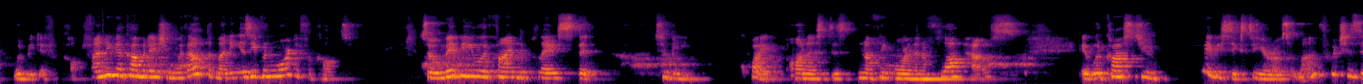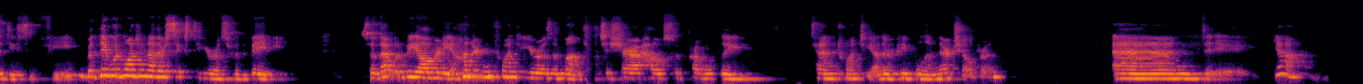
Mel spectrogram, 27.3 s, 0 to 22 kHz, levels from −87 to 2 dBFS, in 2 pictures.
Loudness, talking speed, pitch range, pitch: -28 LUFS, 175 wpm, 190-275 Hz, 210 Hz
